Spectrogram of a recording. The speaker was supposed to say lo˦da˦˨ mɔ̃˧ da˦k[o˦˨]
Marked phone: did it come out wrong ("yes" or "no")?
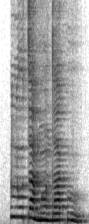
yes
